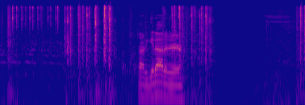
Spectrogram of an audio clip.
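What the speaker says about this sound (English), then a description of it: "I feel like I done beat my motherfucking keyboard to death." Computer keyboard hammered hard during a PvP fighting game, rapid clusters of loud clacking keystrokes in bursts, with a shouted voice breaking in midway and quieter gaps between flurries.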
